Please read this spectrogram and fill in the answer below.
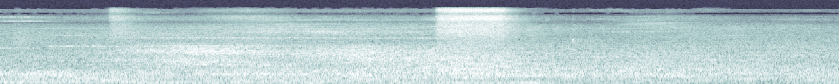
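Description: Test Track ride vehicle rolling along its track, a steady rumble, with a short hiss about three seconds in.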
